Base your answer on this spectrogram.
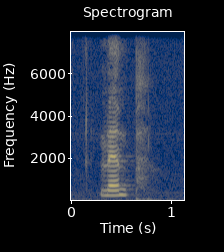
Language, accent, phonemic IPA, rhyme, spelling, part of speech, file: English, US, /lɪmp/, -ɪmp, limp, verb / noun / adjective / phrase, En-us-limp.ogg
- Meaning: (verb) 1. To walk lamely, as if favoring one leg 2. To travel with a malfunctioning system of propulsion 3. To move or proceed irregularly 4. To call, particularly in an unraised pot pre-flop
